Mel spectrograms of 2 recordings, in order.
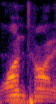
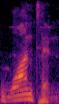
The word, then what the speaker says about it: wanton: n t o n so it's not wanton as in Chinese soup it's it's wanton right wanton so yeah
